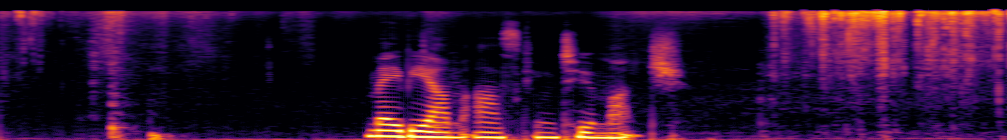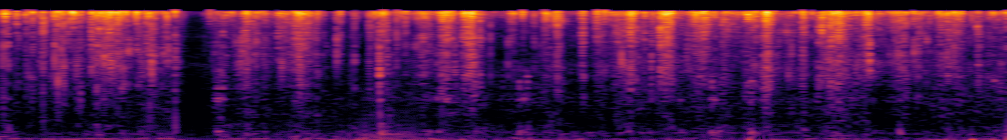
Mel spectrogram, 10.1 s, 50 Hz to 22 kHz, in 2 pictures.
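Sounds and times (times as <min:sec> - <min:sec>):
plastic wrap crinkling: 0:00.0 - 0:00.8, 0:03.8 - 0:10.0.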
